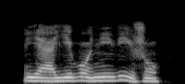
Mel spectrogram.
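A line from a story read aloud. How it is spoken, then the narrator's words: Barking into radio, cursing. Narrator (Russian): рявкнула она в рацию, чертыхаясь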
